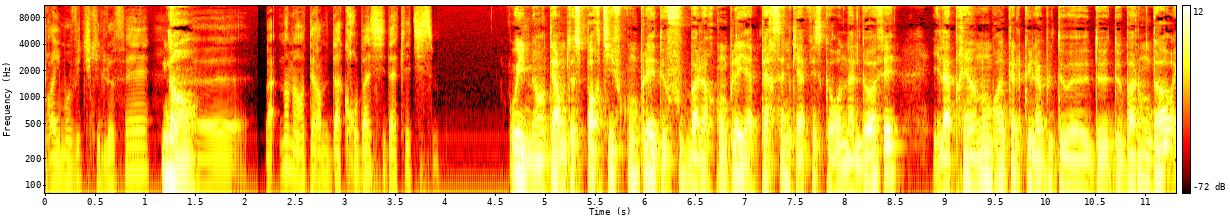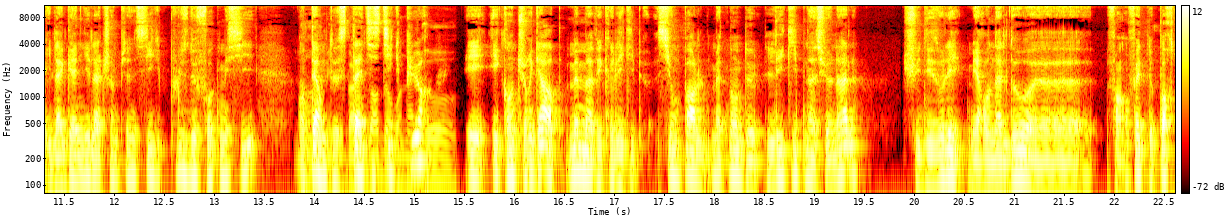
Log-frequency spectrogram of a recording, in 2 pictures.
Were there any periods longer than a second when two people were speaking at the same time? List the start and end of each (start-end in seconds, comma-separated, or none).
13.8-15.4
